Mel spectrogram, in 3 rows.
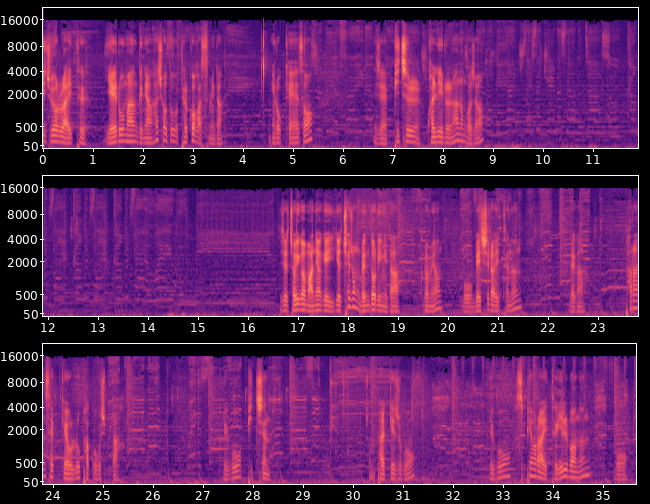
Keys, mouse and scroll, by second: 29.6 KP_5, 32.8-35.6 drag.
